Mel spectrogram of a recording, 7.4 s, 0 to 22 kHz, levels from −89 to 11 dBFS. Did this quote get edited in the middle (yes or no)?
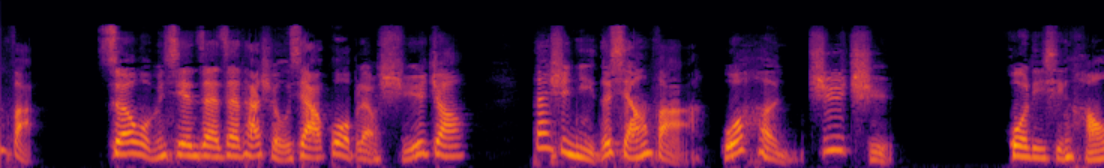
no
